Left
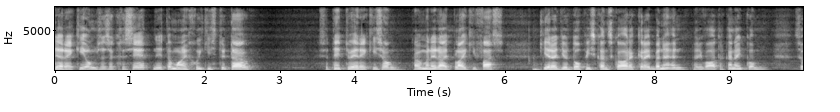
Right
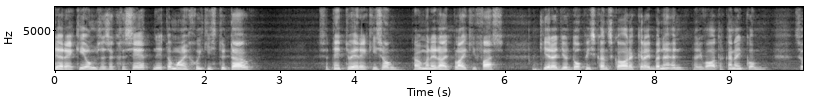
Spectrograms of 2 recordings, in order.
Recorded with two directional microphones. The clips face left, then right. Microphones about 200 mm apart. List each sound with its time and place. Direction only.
0.0 s speech: 5° left (ahead or behind); by 10.0 s 25° left (ahead or behind)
